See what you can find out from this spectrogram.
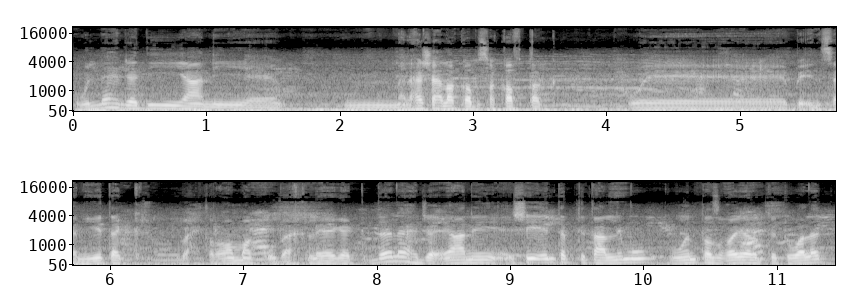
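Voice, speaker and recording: A man's voice: mid-range voice, noisy background. A man from Upper Egypt with a Sa'idi accent, talking earnestly to camera and laying out his points one by one. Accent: Upper Egyptian (Sa'idi) Arabic. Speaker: vlogger. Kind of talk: casual monologue to camera.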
